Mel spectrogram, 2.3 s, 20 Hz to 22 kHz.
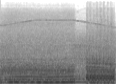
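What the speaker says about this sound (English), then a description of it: "Oh man, what a great sounding truck." A Mack semi truck engine in Farming Simulator 22 runs close and loud with a steady low rumble, then its tone shifts toward the end as the revs change. Nobody speaks.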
